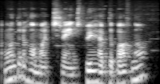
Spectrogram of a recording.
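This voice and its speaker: A man from Romania with a Romanian accent, chatting casually about a game late at night. He sounds tired and talks haltingly, with many fillers. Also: medium pitch, expressive, faint music behind. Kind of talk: casual gaming chat.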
